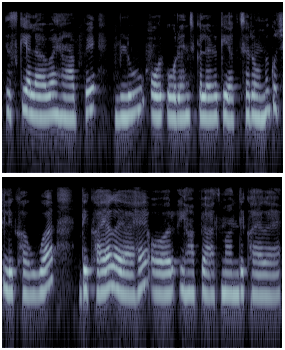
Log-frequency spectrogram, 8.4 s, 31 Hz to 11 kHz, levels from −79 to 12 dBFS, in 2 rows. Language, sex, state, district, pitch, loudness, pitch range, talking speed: Hindi, female, Goa, North and South Goa, 215 Hz, -22 LUFS, 205-230 Hz, 170 wpm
